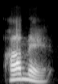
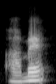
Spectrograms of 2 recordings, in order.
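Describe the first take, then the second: First: Its pitch accent gives the meaning rain. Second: Its pitch accent gives the meaning candy. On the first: The word means rain. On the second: The word means candy.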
